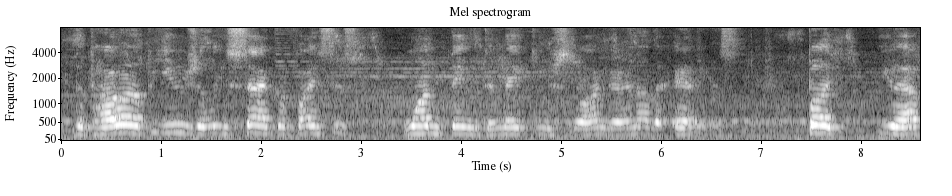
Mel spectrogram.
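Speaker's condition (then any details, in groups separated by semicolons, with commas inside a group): Cerebral palsy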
